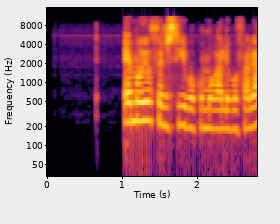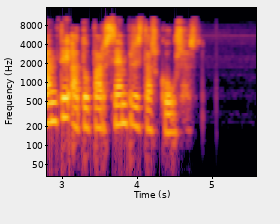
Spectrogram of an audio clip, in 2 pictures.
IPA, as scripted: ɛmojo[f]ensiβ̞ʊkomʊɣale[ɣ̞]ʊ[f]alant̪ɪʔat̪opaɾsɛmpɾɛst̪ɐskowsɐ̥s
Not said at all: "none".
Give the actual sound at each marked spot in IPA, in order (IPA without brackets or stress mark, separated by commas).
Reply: f, ɣ̞, f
